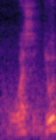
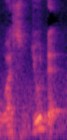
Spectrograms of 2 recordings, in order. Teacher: Dan ayat yang terakhir sekali, ayat ke-19, kalla, lam alif di atas la, itu mad asli, la lagi sekali mad asli, tuti'hu, tuti'hu, di sini tidak ada hukum apa-apa, tuti'hu, wasjud, wasjud, wasjud, ni dia, dal mati di ujung kalimah, maka dibunyikan qalqalah kubra, wasjud, dia kena lantunan itu besar, wasjud, waqtarib.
